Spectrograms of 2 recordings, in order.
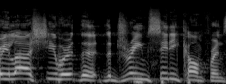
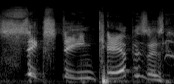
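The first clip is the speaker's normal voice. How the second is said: higher, slow and shouted with a laugh; bold challenge; 7 semitones higher, much slower than usual. Retold or imitated. Pastor daring God with a big request, laughing. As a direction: throw it out as a dare. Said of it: "I wrote on there".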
